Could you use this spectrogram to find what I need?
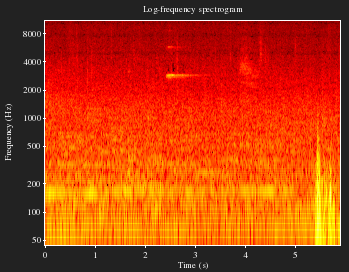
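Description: Men murmur and talk quietly nearby.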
